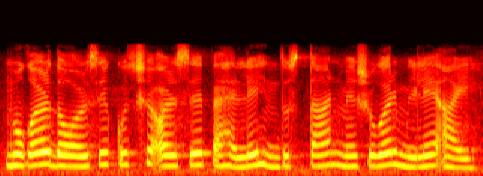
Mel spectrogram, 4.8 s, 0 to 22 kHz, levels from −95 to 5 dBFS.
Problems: background sounds at intervals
